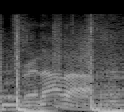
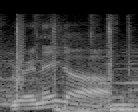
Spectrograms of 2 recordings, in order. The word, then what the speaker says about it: Grenada: So today, like we Germans say, we are in Grenada. But I heard in English it's called Grenada.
